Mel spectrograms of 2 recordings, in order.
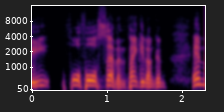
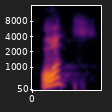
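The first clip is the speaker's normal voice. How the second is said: sharp loud call; loud auctioneer call; 3 semitones higher, 10 dB louder than usual. Real, not acted. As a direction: ring out the word to the room. Auctioneer calling the hammer.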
